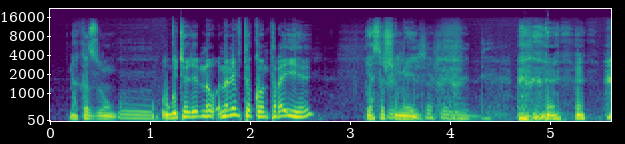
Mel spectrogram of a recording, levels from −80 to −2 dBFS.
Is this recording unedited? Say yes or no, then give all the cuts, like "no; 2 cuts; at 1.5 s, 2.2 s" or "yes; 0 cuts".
no; 1 cut; at 1.0 s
